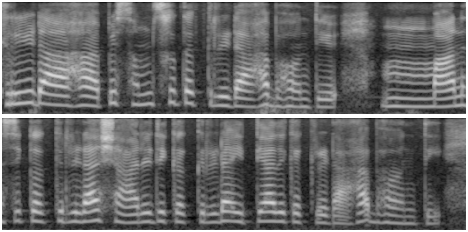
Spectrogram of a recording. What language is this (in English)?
Sanskrit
